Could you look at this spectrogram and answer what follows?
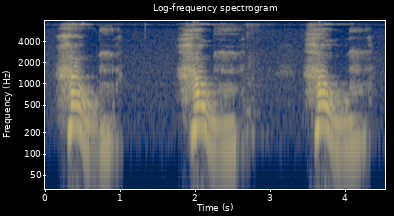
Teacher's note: The vowel position for the beginning of this is the same as for the schwa.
